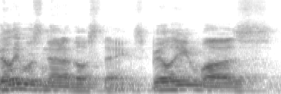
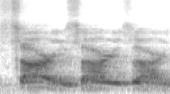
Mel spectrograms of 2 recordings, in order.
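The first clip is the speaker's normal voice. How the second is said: very high, giggly, laughing voice; 4 dB louder than usual. Retelling how Billy reacted when told to shut up mid-combat, mimicking Billy's giggling apology. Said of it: "he kind of starts giggling".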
